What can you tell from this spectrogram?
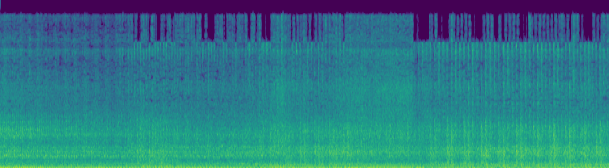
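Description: A steady idle with a dull, regular knock riding over the low rumble, a bottom-end or valvetrain knock of unknown cause.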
